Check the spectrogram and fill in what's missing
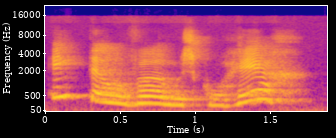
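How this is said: The voice rises at the end like a question. It asks whether to run. "E se eu quiser fazer esta mesma frase uma pergunta?"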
